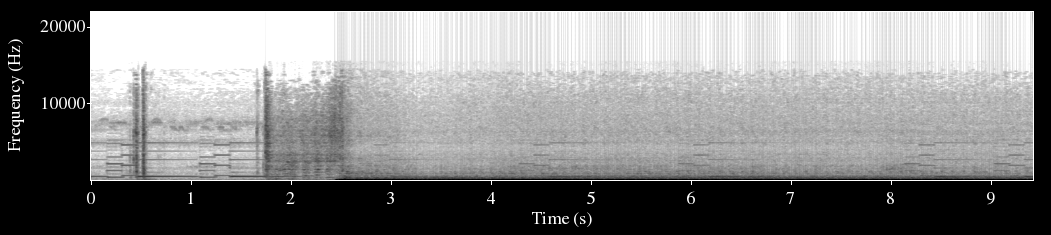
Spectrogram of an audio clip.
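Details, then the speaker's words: New Ford F-250 Super Duty 6.2 V8 with intermittent no-start and dead instrument cluster, after reconnecting the wiring harness above the parking brake assembly: dash chimes, starter catches at once, steady even idle; clean healthy start, tire pressure light on from different tires. "and as you can see the vehicle starts and my tire pressure warning light is on due to different tires"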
